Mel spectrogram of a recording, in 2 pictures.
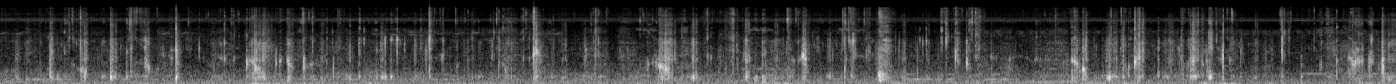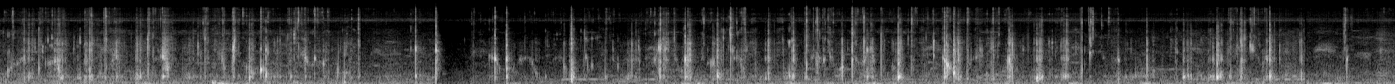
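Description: Close-miked crunching and chewing of slate and baked-clay pieces dipped in cream paste: a dense run of sharp cracks and crackles, with a brief break about two-thirds of the way through.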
